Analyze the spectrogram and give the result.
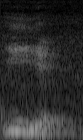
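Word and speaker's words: いいえ: Nah, bukan itu bahasa Jepangnya iye. I-nya 2 ya.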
